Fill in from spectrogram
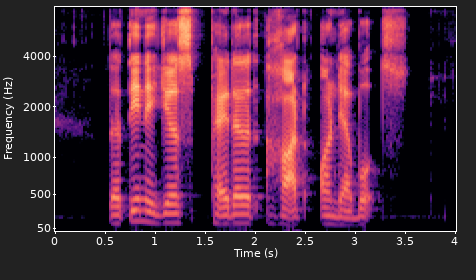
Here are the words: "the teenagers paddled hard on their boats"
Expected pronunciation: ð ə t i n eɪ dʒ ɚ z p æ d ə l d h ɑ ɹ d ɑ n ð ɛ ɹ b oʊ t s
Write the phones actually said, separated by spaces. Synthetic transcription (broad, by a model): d ə t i n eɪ dʒ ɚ s p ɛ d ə d h ɑ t ɑ n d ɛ b oʊ t s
